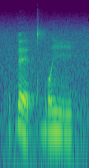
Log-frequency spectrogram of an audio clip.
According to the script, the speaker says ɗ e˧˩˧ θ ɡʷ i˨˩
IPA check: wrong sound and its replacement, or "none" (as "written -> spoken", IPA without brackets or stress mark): θ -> t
